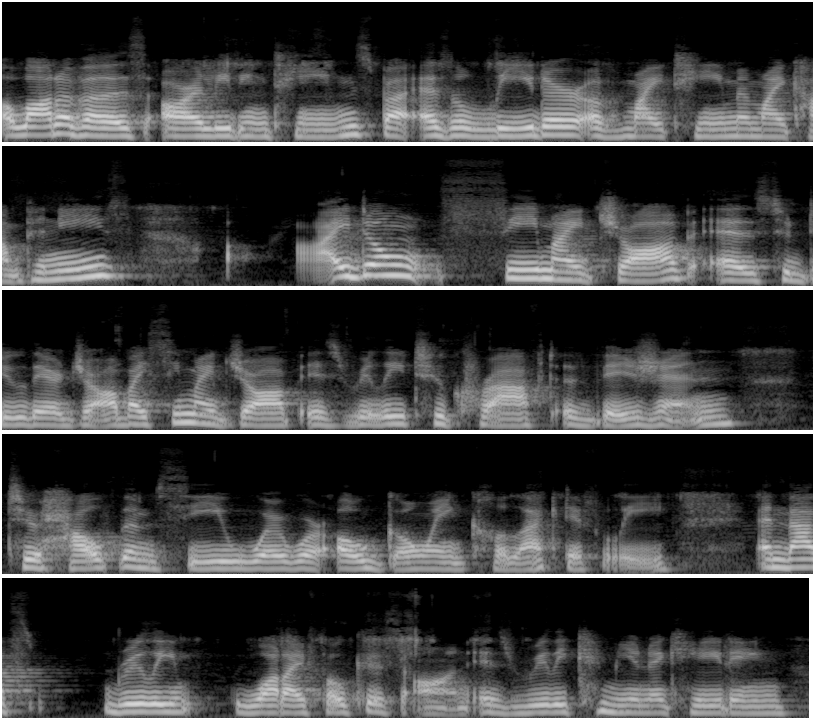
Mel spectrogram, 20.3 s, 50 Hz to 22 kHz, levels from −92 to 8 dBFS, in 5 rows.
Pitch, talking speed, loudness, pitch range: 175 Hz, 165 wpm, -19 LUFS, 160-195 Hz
